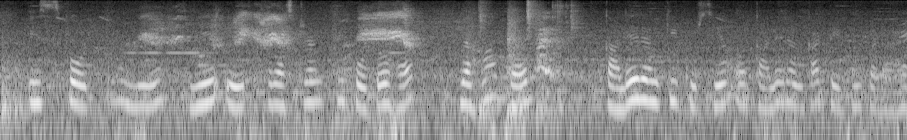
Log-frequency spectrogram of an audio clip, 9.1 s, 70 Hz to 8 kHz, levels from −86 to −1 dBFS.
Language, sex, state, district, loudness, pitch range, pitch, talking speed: Hindi, female, Punjab, Pathankot, -17 LUFS, 225-255 Hz, 235 Hz, 145 wpm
